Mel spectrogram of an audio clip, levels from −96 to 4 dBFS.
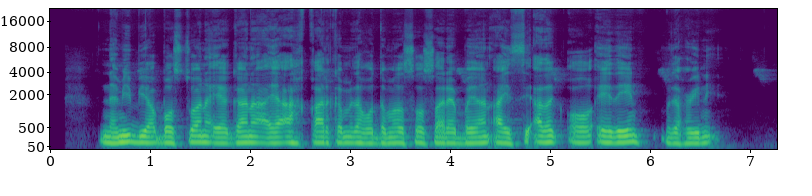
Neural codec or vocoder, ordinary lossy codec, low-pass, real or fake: none; none; none; real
